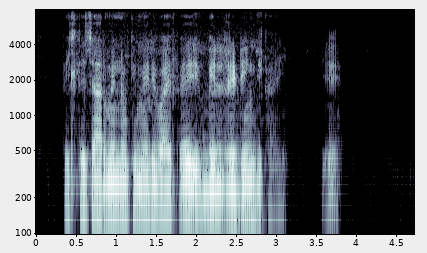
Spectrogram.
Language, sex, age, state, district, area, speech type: Hindi, male, 30-45, Madhya Pradesh, Betul, rural, read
